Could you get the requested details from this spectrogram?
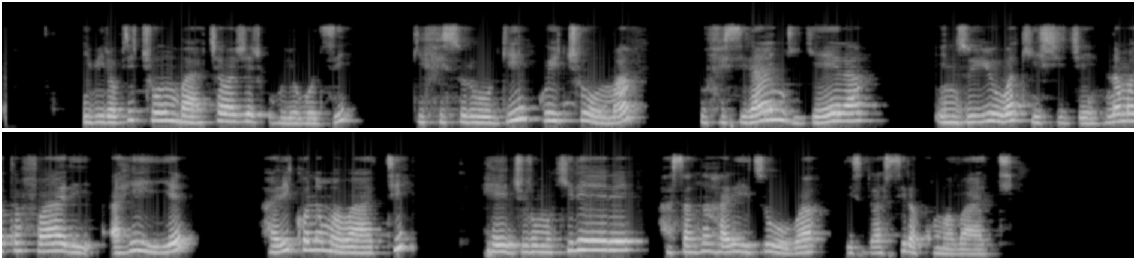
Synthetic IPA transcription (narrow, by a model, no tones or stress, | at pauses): iβiɾo̞vjit͡ʃuːmbat͡ʃaːβaʒe̞d͡ʒɡuβujo̞βo̞zi | ɡ̥ifisuɾuɡiɡwiːt͡ʃuːma | ɾufisiɾaːŋɡiɡe̞ːɾa | inzujuβakʰiʃid͡ʒe̞namatafaːɾiaɦiːje̞ | haɾikʰo̞namaβaːtʰi | he̞ːd͡ʒuɾumukʰiɾe̞ːɾe̞hasaŋ̥aɦaɾizuːβa | ɾiɾasiɾakumaβaːtʰi̥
